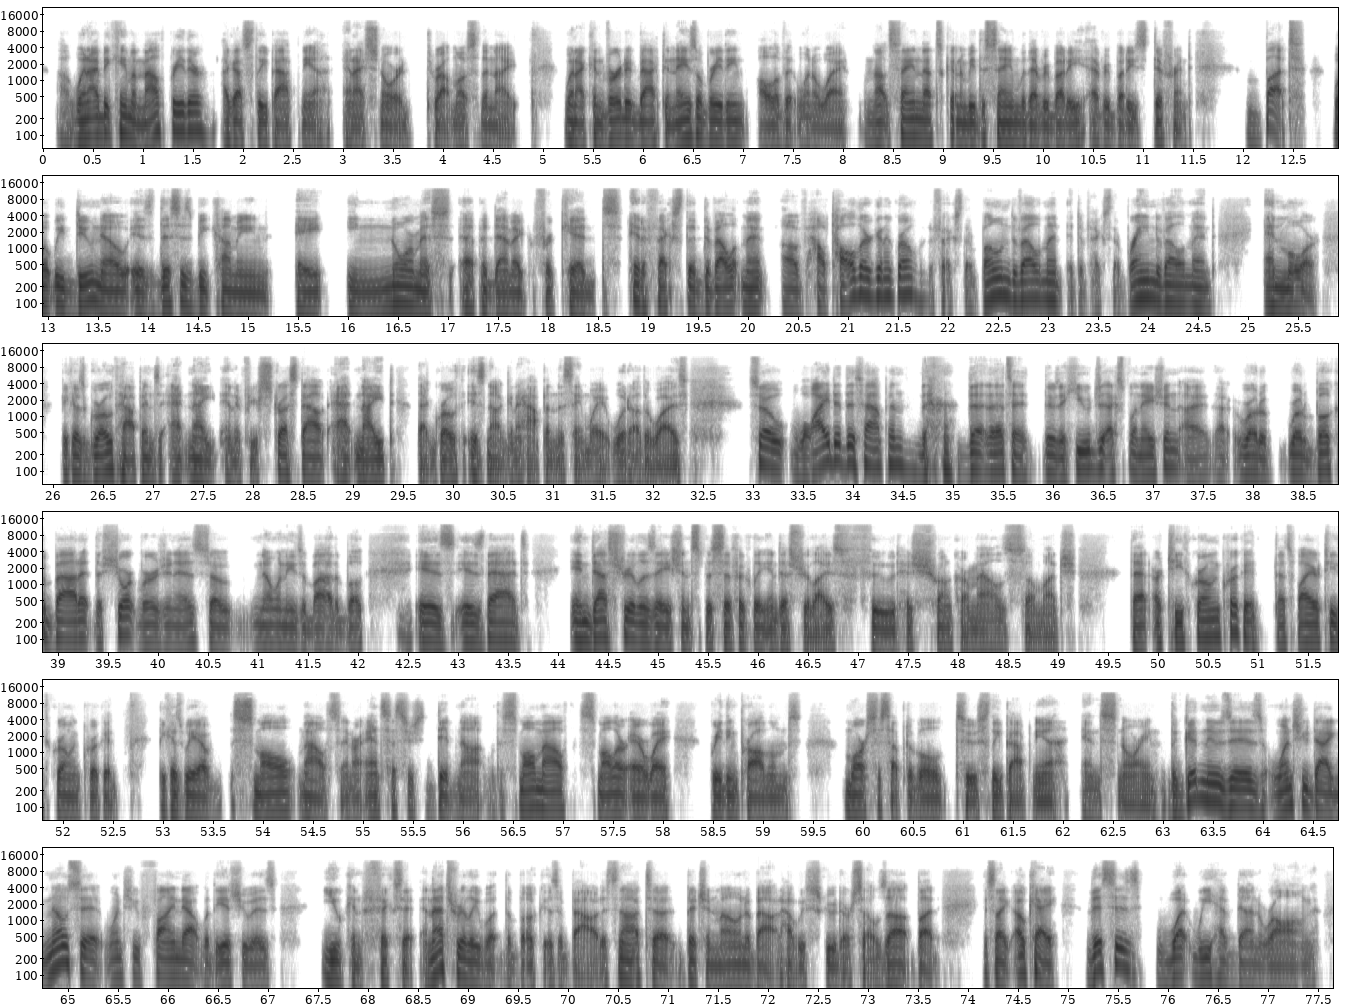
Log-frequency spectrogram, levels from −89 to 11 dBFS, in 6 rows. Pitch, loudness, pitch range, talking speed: 95 Hz, -19 LUFS, 80-110 Hz, 185 wpm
